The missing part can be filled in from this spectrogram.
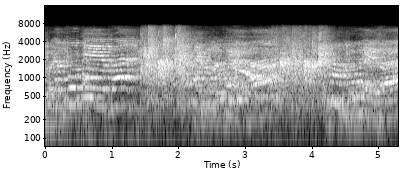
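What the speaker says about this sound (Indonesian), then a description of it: "Tepuk hebat." A school class performs the 'tepuk hebat' clapping routine, a run of rhythmic handclaps close by, mixed with children's voices and chanting throughout.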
